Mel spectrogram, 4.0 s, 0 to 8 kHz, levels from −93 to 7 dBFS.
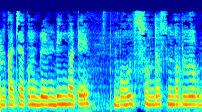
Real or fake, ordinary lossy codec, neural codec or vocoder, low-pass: fake; MP3, 24 kbps; codec, 24 kHz, 1 kbps, SNAC; 7.2 kHz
